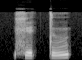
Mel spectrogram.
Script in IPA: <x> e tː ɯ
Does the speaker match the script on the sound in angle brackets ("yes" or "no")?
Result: yes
